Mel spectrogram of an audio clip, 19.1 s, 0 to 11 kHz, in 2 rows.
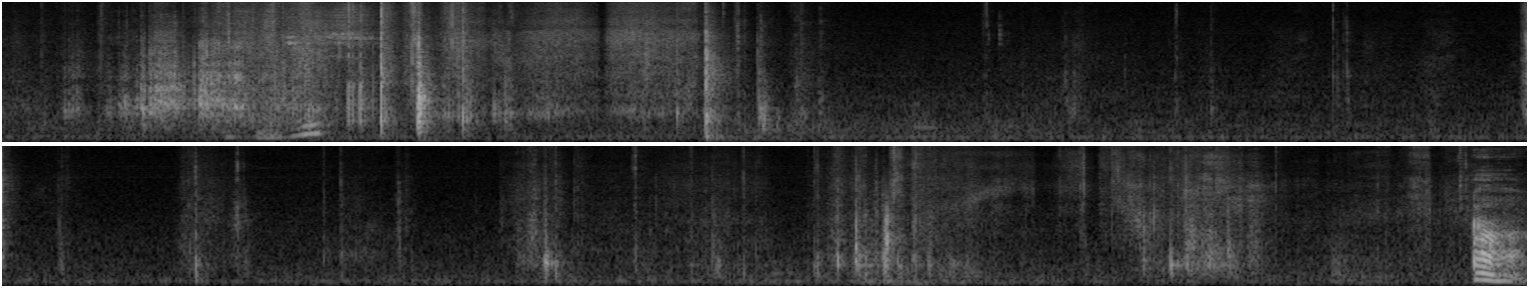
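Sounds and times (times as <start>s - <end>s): book pages turning: 0.2s - 5.2s, 12.7s - 18.7s.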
